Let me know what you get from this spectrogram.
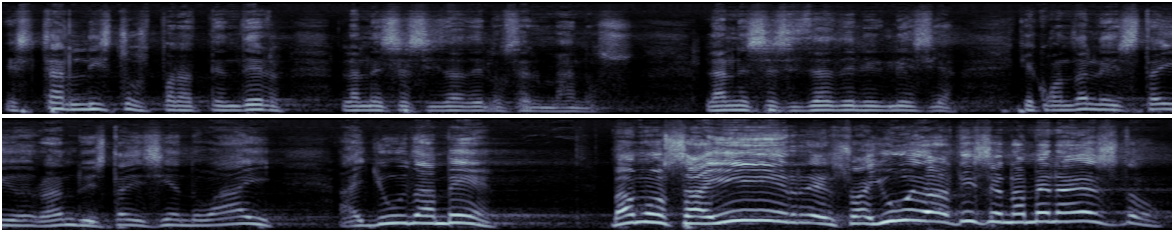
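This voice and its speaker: A man with a Mexican Spanish accent preaching a sermon to his congregation, swinging between loud calls and soft asides. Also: high-pitched, long reverb tail. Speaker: pastor. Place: church hall.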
